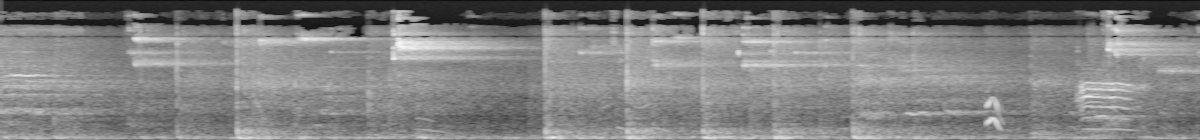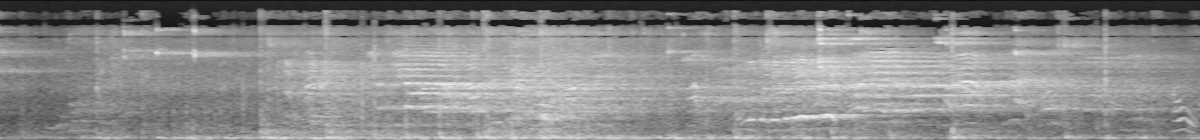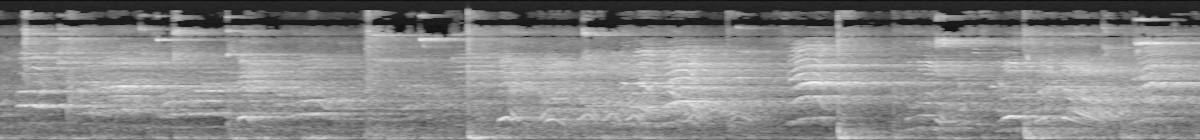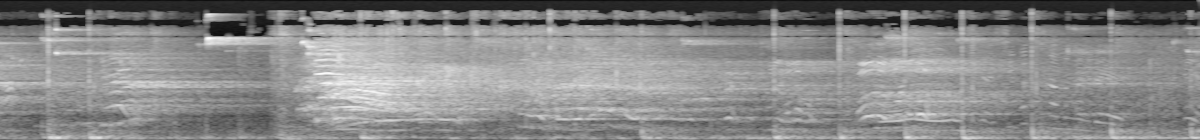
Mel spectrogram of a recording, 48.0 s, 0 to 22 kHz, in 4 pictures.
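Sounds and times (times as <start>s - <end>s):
basketball bouncing on wooden floor: 43.8s - 48.0s.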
